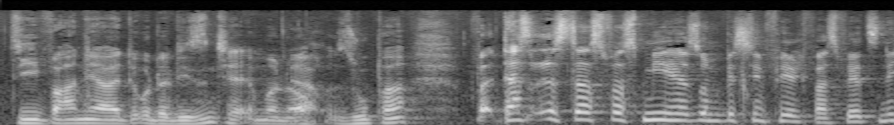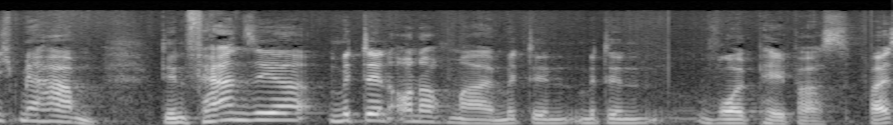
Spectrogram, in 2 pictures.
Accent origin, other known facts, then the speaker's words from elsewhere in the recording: Düsseldorf, North Rhine-Westphalia, Germany; Als Düsseldorfer natürlich auch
